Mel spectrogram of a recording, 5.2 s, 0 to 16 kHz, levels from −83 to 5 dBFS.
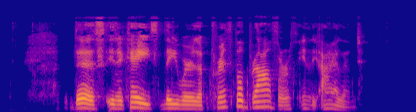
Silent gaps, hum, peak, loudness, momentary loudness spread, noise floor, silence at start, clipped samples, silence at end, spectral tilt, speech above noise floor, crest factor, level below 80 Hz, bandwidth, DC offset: none; none; -6 dBFS; -24 LUFS; 15 LU; -79 dBFS; 0.5 s; under 0.1%; 0.7 s; -4 dB/octave; 54 dB; 20 dB; -66 dBFS; 9.6 kHz; under 0.1%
